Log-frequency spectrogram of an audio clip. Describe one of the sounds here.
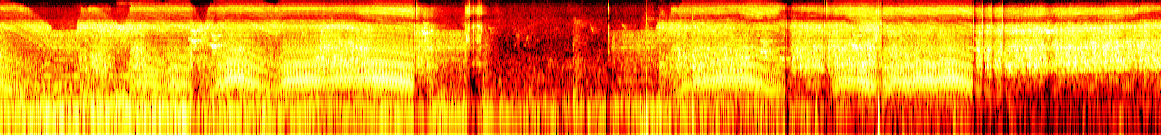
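A small engine revs up and down.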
